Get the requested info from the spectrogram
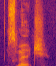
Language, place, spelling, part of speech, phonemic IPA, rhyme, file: English, California, smooch, noun / verb, /smut͡ʃ/, -uːtʃ, En-us-smooch.ogg
- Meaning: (noun) 1. A kiss, especially that which is on the cheek 2. Someone who easily agrees to give oral sex; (verb) 1. To kiss 2. To steal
